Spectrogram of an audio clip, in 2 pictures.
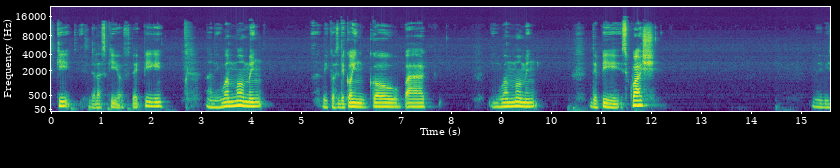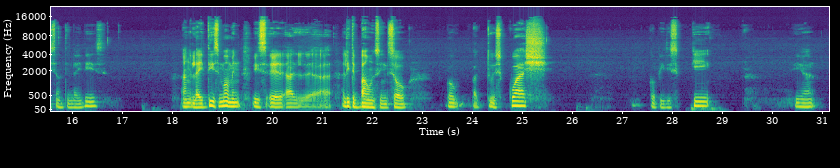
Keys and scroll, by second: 0.7 super+c, 1.1 super+v, 28.5 super+c.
